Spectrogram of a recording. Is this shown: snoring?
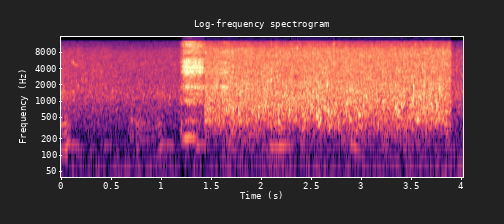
no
